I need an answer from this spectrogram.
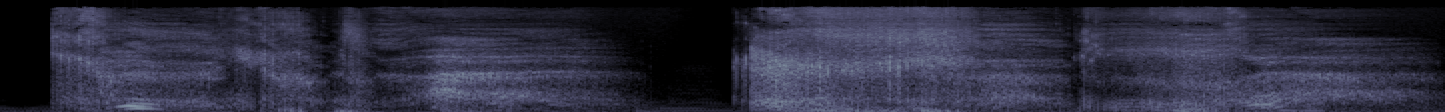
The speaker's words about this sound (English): You would say hello into the phone, and no one would respond. All you would hear is a strange breathing, followed by static.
